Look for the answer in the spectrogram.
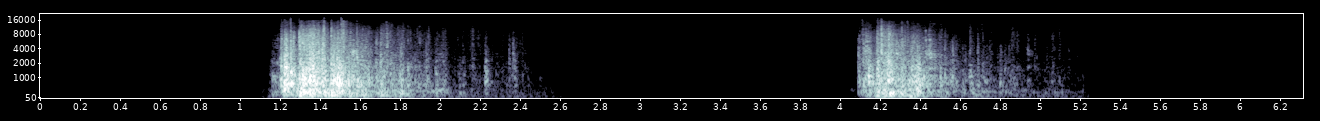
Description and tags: Scooter Fall Over Impact Fiberglass Asphalt
Scooter fall over and hits asphalt.
fiberglass, vehicle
